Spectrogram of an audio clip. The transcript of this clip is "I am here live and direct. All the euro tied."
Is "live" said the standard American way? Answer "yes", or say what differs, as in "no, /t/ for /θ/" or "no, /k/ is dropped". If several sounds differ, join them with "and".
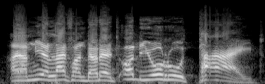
no, /f/ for /v/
